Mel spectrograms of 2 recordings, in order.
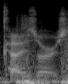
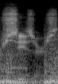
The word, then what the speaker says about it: Caesar: This is pretty much where it's pretty much the home base of Kaisar's Legion, or Caesar's Legion, I should say. Apparently, these idiots don't even know how to pronounce the name right.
